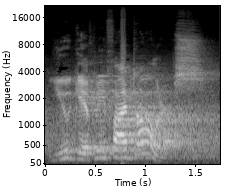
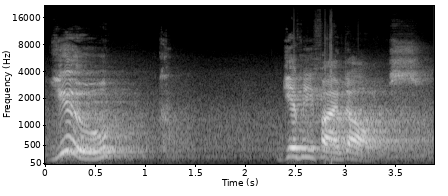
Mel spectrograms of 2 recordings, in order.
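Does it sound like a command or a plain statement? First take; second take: statement; command. First: It sounds like a plain factual statement. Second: It sounds like a firm demanding command.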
